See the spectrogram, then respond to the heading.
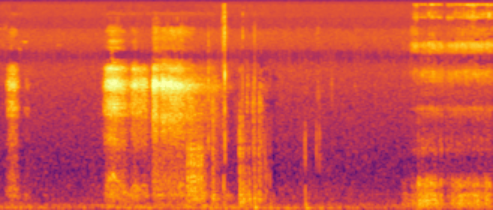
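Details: Boxer dog snoring after playtime: two rough, rattling snores with a quieter pause between, in a small quiet room.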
